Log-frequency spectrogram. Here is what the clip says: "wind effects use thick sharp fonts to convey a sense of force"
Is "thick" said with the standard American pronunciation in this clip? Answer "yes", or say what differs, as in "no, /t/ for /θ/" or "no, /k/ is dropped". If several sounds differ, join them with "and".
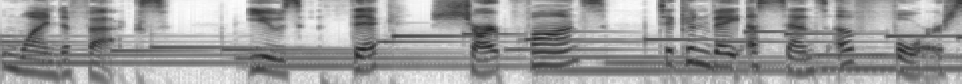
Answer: yes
